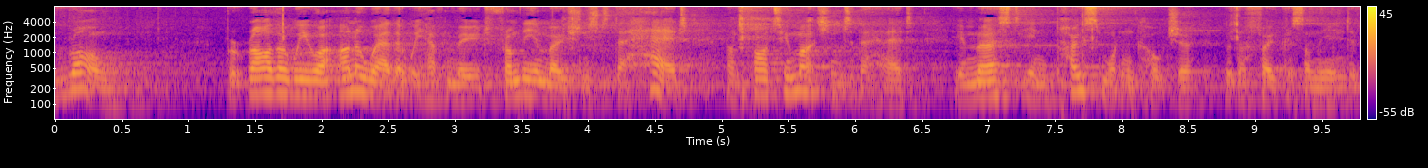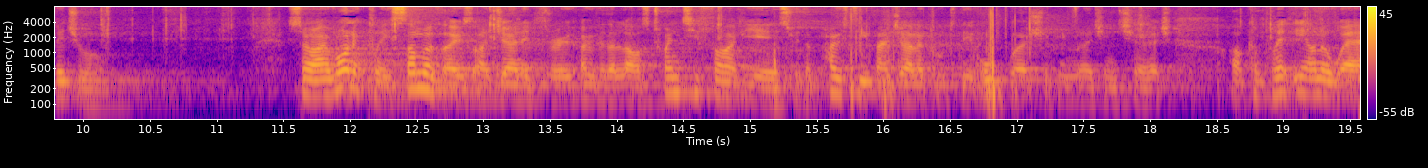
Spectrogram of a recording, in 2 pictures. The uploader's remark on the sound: recorded at a Moot Community Eucharist at St Mary Aldermary Church in the City of London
